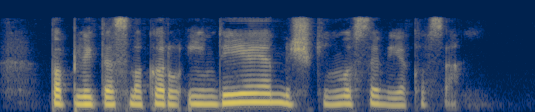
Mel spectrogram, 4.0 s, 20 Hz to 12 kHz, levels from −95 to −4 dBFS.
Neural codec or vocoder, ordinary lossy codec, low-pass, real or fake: codec, 16 kHz, 1.1 kbps, Voila-Tokenizer; AAC, 64 kbps; 7.2 kHz; fake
